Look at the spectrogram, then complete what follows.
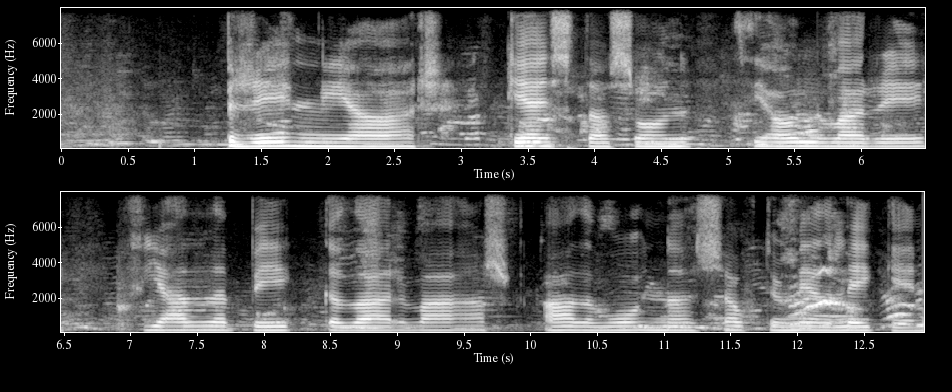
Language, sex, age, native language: Icelandic, other, 18-19, Icelandic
